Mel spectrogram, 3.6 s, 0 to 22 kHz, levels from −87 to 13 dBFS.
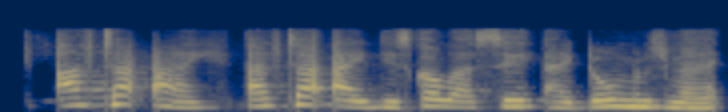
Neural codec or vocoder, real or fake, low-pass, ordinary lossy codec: codec, 16 kHz, 0.5 kbps, X-Codec, HuBERT features, trained on balanced general audio; fake; 7.2 kHz; none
